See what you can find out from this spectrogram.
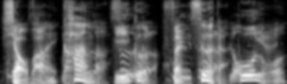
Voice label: Target Male Masker Male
